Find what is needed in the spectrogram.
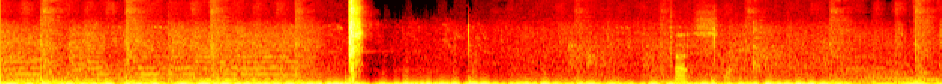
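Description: A single sharp shot from a PCP air rifle about two seconds in, over background music with a steady bass beat.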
